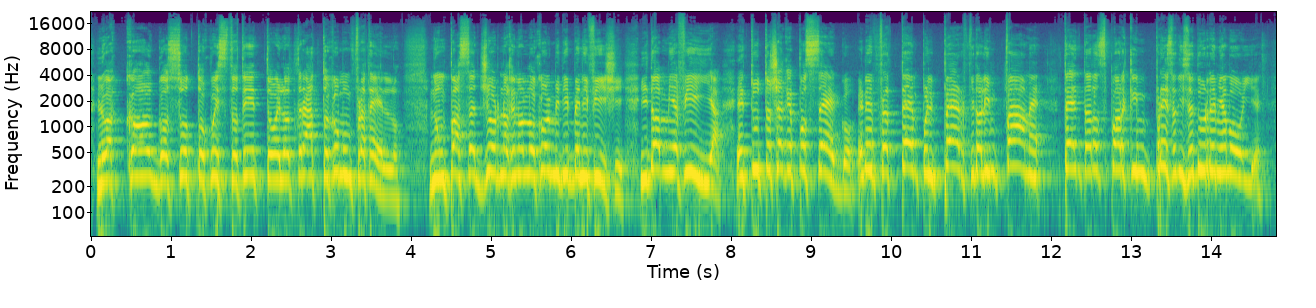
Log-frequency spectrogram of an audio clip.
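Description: Radio drama, duped middle-aged father, agitated and declamatory, voice pitched very high for a man. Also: normal speed, fairly bright tone. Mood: indignant, bitter. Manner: declamatory, aggrieved. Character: agitated, gullible father and master of the house, betrayed. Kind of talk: theatrical radio drama acting.

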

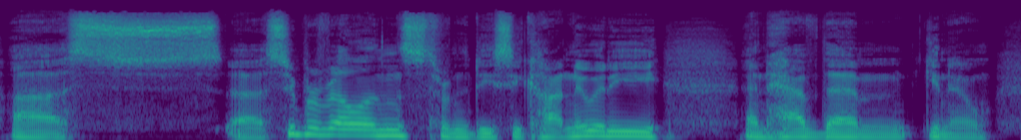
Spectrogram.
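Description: A man with a fairly low voice co-hosts a conversational podcast. He explains in a halting, informal way, assembling sentences as he goes. The sound is dry and close, without room echo. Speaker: podcast co-host.

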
